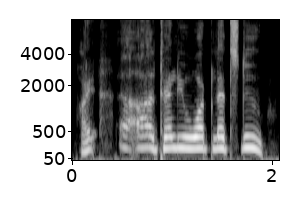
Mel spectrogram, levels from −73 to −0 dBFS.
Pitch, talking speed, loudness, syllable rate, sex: 190 Hz, 175 wpm, -14 LUFS, 5.1 syllables/s, male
